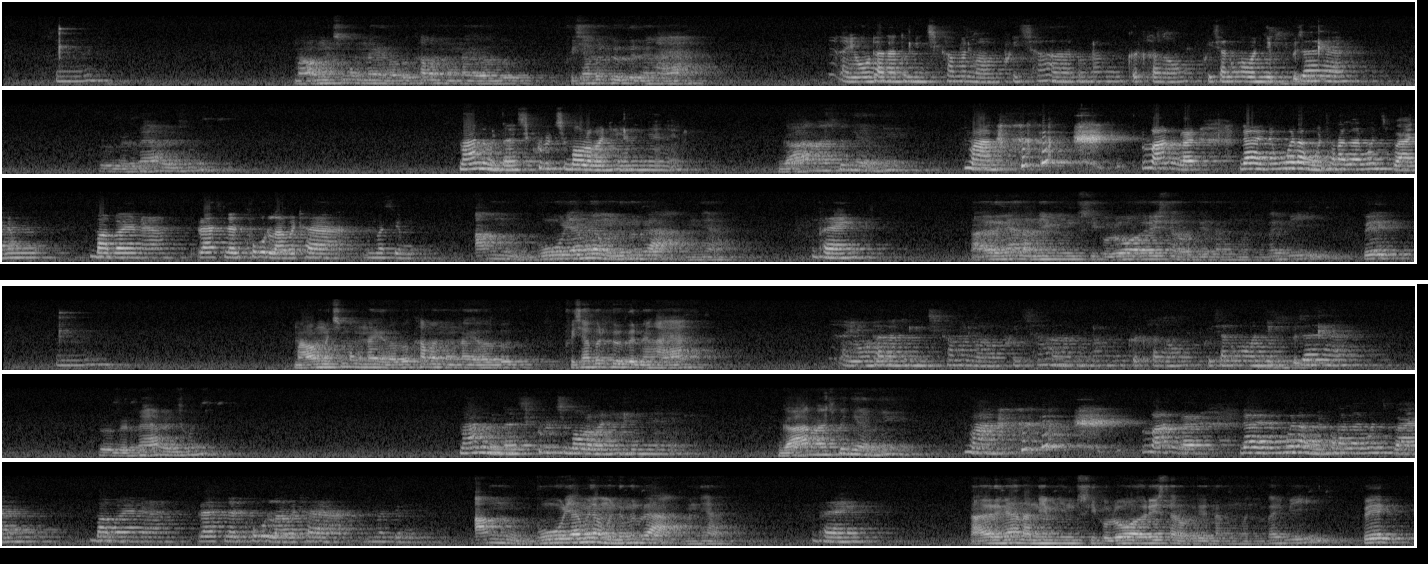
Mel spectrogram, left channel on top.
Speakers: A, on the left; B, on the right.
A: उ <unintelligible>
B: माबा मोनसे मावनो नागिरबाबो खामानि मावनो नागिरबाबो फैसाफोर होग्रोनो हाया। <inaudible>
A: आय' दानाथ' बिदि खामानि माबाबा फैसा ल' नांग्रो खागौ। फैसा नंङाबानो
B: उम
A: जेबबो जाया।
B: होगोरनो हाया‌ एसेखौनो।
A: मा होनोमोनलाय सिकिउरिटि मावलाबायनो हाया नोंङो?
B: गारनासो फैदि आंङो।
A: मानो <unintelligible> मा होनो मोनोलाय नैऐ नों मोजां मोनस'नाखै मिथिबाय नों माबायाना लासै लासै खबर लाबाय था होनबासो
B: आं बरिया मोजां मोनदोंमोनब्रा मोननाया।
A: ओमफाय?
B: ओरैनो आंना नेम एन्ट्रिखौल' रेजिस्टाराव लिरनांगौमोन ओमफ्राय बि बे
